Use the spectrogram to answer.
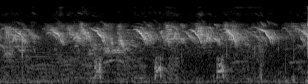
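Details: Mother hen with chicks eating: a short burst of continuous high chick cheeping with a few low clucks spaced about half a second apart.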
